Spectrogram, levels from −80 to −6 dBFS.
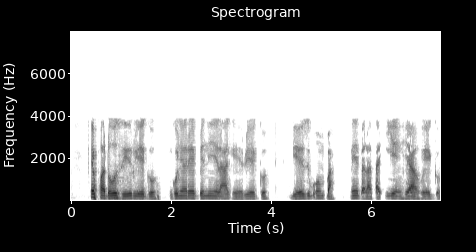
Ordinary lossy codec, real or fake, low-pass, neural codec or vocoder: AAC, 16 kbps; real; 7.2 kHz; none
